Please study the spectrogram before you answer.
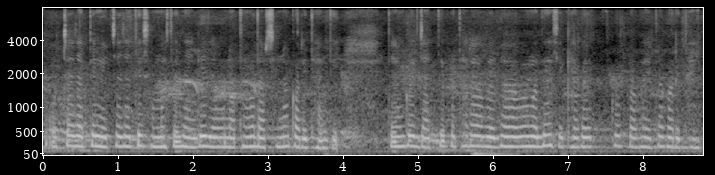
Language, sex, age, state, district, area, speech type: Odia, female, 30-45, Odisha, Jagatsinghpur, rural, spontaneous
